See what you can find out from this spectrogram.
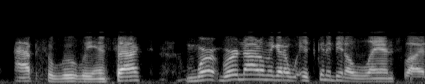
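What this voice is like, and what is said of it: Enthusiastic, excited delivery. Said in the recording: “hear the enthusiasm in my voice.”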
